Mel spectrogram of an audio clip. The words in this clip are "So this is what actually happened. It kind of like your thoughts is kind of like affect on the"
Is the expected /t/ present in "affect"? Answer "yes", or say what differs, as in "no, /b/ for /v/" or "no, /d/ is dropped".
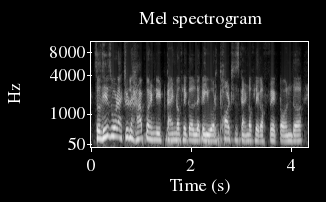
yes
